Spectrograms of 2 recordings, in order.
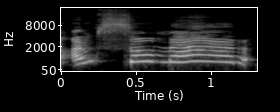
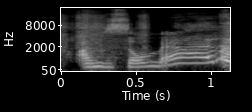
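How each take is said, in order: First: "I'm so mad" in a very high, slow, cartoonish squeak after a laugh; squeaky mock whine. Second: Mildly annoyed. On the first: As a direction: squeal "I'm so mad" like a tantrum, tongue in cheek. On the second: Real, not acted.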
